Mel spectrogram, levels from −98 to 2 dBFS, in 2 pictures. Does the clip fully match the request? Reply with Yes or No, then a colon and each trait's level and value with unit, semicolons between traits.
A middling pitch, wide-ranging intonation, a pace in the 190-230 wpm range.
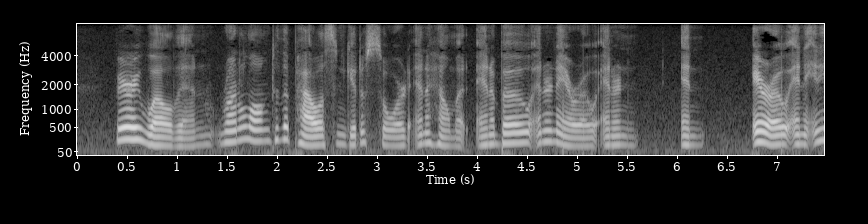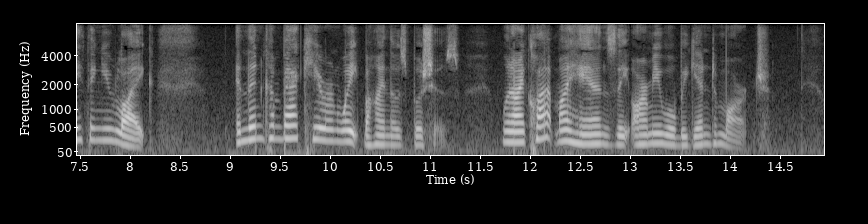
Yes: medium, 175 Hz; wide, 5.7 semitones; average, 200 wpm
